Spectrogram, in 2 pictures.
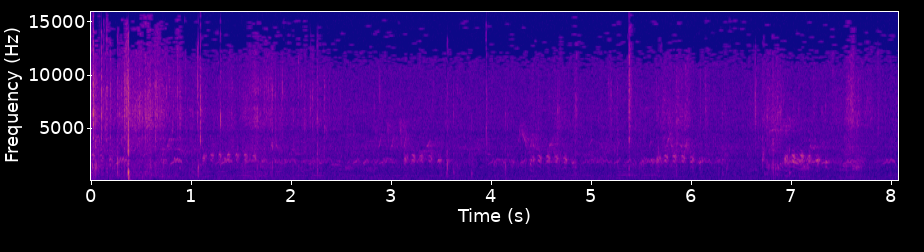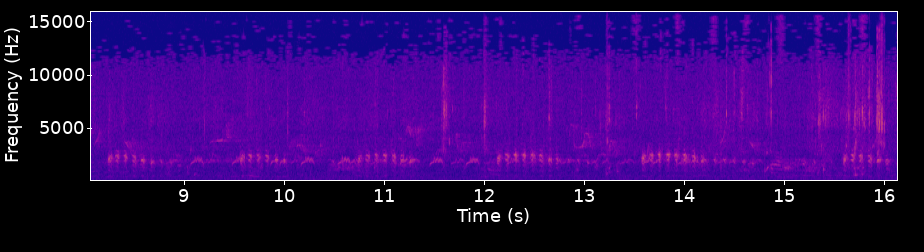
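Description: Faint short trilled animal calls, repeated every second or so, with a single sharp click just after the start.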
